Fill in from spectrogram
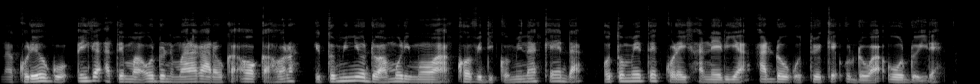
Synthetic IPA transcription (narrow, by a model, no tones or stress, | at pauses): nakoɾeoɣoiɣaʔatemaodonemaɾaɣaɾoka̰ʔɔka̰ɦɔɾa | etominiodowamoɾimɔwa̰kɔvidikominakɛːda̰ | otometɛkoɾaihaneɾia̰adoɣotwekɛʔodowa̰ʔodoiɾɛ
